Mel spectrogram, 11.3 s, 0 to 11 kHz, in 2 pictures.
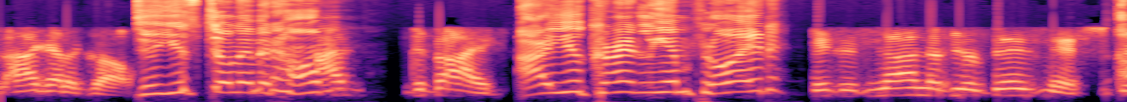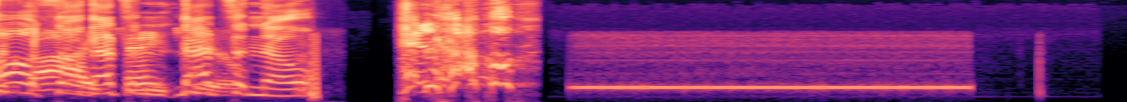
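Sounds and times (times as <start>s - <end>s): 
speech: 0.0s - 8.4s
telephone dial tone after hang-up: 8.5s - 10.5s.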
